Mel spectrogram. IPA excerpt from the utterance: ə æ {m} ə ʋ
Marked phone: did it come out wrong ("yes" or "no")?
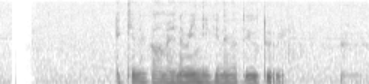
yes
